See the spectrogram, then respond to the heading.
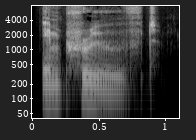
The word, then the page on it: improved: British English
